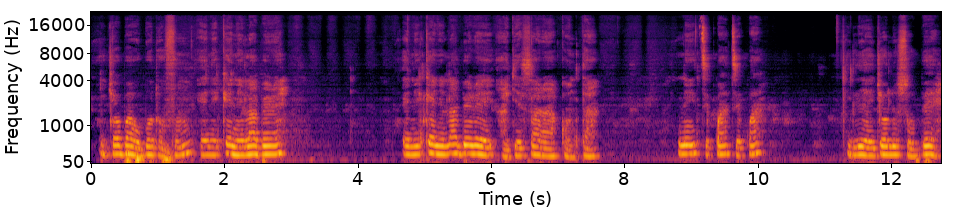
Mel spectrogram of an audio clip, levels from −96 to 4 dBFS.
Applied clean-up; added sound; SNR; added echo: none; none; none; reverberation time 0.2 s.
